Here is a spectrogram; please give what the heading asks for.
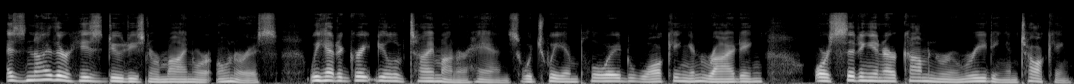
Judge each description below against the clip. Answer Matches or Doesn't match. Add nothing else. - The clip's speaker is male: Matches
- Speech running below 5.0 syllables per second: Matches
